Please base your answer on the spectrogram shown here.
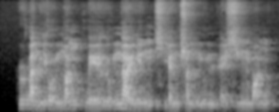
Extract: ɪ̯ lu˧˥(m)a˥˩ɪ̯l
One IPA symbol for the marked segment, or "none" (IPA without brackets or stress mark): n̪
